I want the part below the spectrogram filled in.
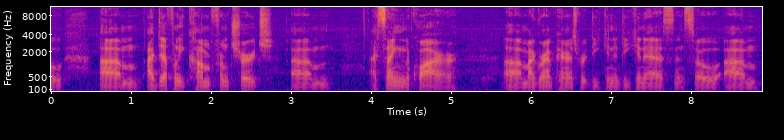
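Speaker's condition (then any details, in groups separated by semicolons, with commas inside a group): No condition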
